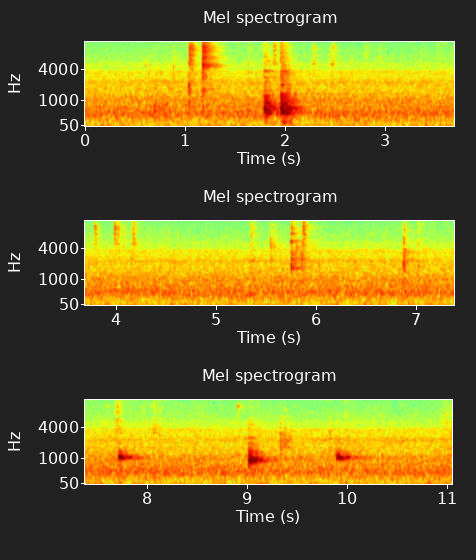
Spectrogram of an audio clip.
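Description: Plastic parts of a toy click as they are moved.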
